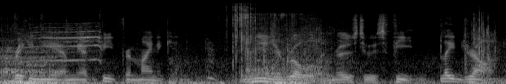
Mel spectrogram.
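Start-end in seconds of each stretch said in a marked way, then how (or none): none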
